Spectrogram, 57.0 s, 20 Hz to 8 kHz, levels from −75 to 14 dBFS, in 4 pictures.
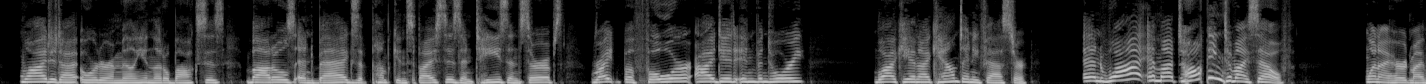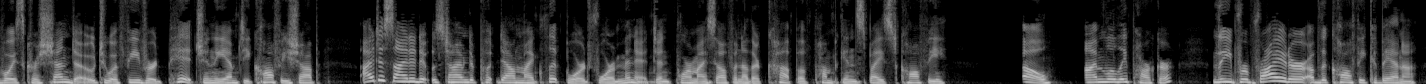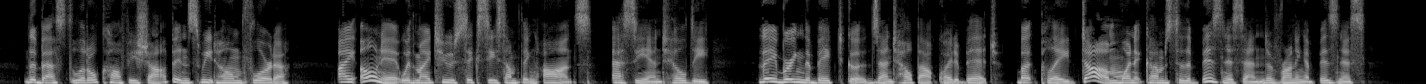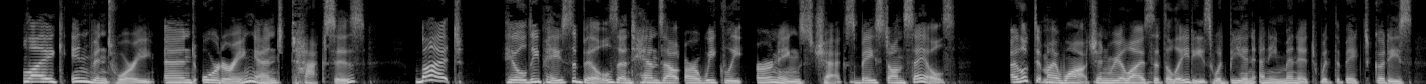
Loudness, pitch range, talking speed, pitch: -15 LUFS, 175-235 Hz, 180 wpm, 200 Hz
